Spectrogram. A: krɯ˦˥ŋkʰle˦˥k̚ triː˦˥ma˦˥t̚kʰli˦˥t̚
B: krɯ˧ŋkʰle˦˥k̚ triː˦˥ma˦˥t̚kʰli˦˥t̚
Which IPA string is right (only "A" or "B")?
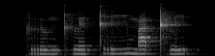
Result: B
